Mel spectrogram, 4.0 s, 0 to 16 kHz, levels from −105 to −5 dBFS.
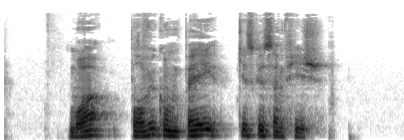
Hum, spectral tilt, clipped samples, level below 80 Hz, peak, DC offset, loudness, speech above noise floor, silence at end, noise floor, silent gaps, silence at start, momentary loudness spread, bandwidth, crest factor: none; -7.5 dB/octave; under 0.1%; -54 dBFS; 0 dBFS; under 0.1%; -16 LUFS; 70 dB; 0.85 s; -84 dBFS; none; 0.7 s; 10 LU; 11 kHz; 16 dB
